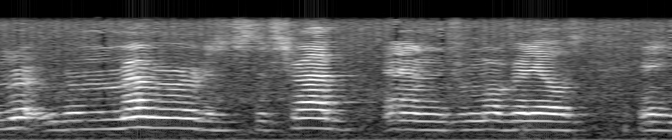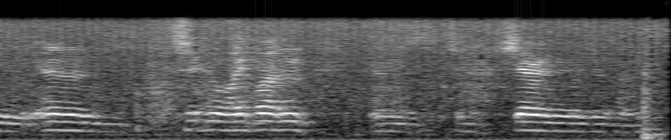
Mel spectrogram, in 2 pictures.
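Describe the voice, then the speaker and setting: Room echo and light background noise surround a man speaking at a very slow pace. He leaves long, frequent pauses, and his intonation is fairly even. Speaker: carpet fitter vlogger. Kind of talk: casual vlog chat. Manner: slurred, stumbling drunken speech. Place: empty room. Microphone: phone near.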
